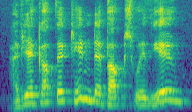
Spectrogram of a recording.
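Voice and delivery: high, scheming witch voice; high cackly old witch. Acted.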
